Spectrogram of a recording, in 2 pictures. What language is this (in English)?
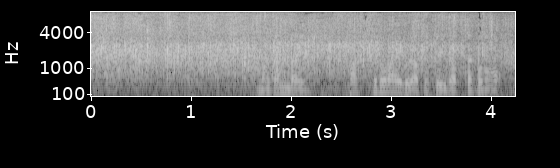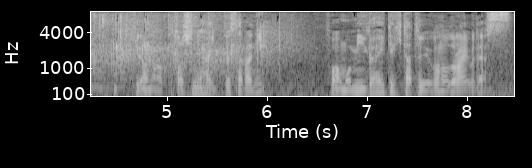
Japanese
